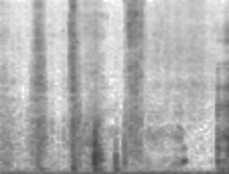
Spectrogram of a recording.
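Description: Coil of black braided PTFE hose being gripped and lifted out of its cardboard box: several faint crinkles and scrapes of handling.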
